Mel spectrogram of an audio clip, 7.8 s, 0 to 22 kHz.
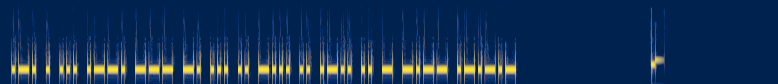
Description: Morse code, heard as a keyed tone, about 34 wpm, 700 Hz. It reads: RESPONSIBILITY.
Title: Sentences from Top 1200 Words 35wpm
